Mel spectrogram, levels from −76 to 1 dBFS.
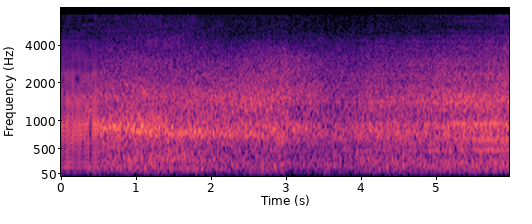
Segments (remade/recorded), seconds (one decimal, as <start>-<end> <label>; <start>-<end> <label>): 0.0-0.5 remade; 0.5-6.0 recorded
